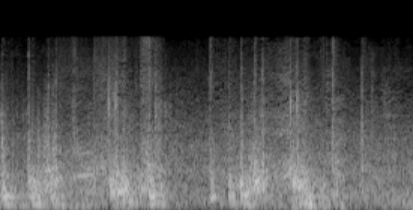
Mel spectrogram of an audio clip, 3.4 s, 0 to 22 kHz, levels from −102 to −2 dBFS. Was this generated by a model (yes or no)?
no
